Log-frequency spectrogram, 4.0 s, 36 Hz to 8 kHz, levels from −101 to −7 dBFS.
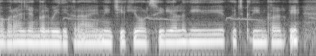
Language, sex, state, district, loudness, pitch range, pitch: Hindi, male, Himachal Pradesh, Shimla, -16 LUFS, 130-140 Hz, 135 Hz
